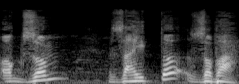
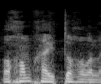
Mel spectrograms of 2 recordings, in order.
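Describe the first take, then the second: First: It has a ks sound and ends with zaba. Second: It has no ks sound and ends with sabha. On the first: This is how an outsider reads the English spelling. The speaker calls it wrong. "বাহিৰৰ মানুহে যদি পঢ়ে ... তেতিয়া সেইটো হ'ব" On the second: This is the name as it should be said. The speaker calls it right. "অসম সাহিত্য সভা লাগে"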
